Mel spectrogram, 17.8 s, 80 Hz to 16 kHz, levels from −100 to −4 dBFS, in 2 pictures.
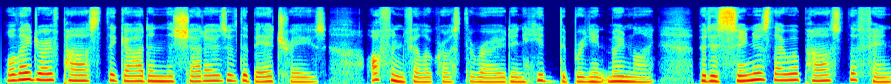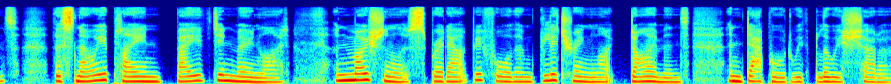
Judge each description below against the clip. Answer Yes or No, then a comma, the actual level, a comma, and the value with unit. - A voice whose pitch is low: No, high, 210 Hz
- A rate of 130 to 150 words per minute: No, average, 170 wpm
